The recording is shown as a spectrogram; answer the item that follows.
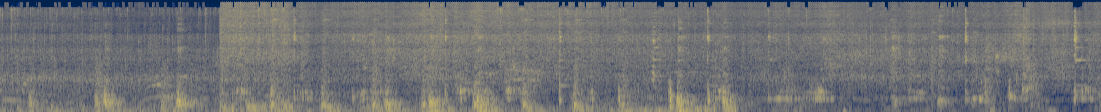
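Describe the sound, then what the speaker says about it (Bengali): Spice masala and potatoes fry in oil for a Bengali rui fish curry, with a dense sizzle under repeated scraping stirs of a spatula against the pan. The sizzle thins and quiets near the end. "আলুর সঙ্গে মশলাটা ভালো করে কষিয়ে নিয়েছি, দেখো।"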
